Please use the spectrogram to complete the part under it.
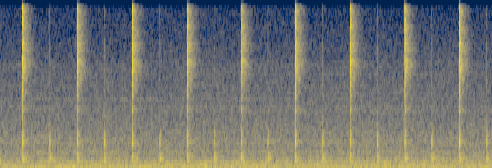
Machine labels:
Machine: valve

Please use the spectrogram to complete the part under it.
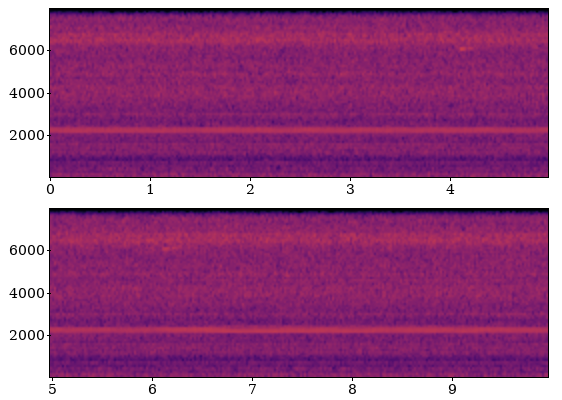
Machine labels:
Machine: pump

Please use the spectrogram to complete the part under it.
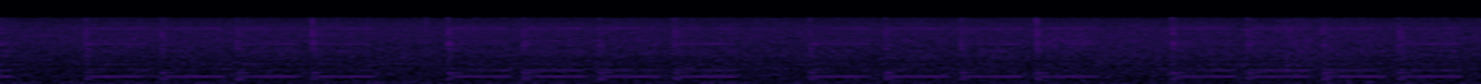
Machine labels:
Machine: slide rail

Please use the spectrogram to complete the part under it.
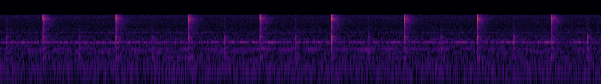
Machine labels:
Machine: valve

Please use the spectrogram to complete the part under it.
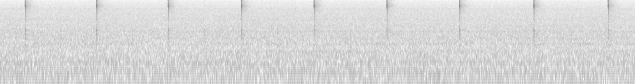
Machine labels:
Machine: valve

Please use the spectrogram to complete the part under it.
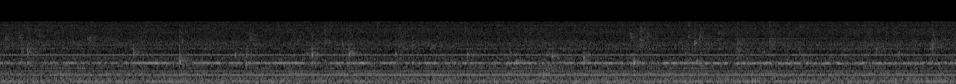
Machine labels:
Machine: pump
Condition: normal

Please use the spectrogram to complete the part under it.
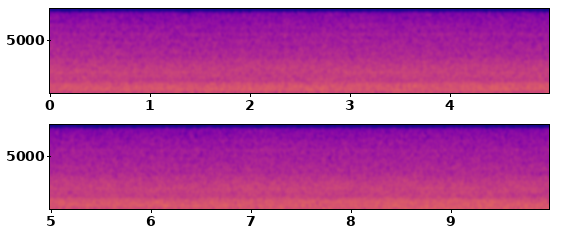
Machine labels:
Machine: fan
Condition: normal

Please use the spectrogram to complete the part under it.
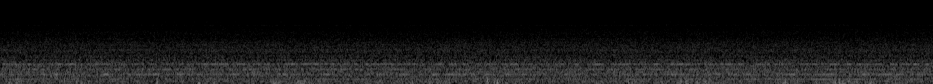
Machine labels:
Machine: fan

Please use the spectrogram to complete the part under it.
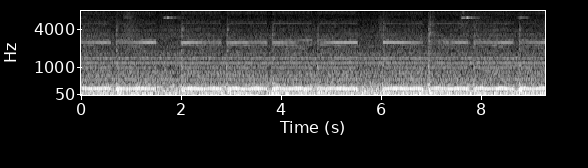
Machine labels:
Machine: slide rail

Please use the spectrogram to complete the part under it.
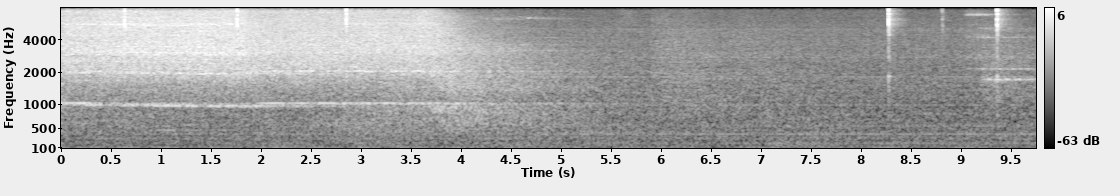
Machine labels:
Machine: valve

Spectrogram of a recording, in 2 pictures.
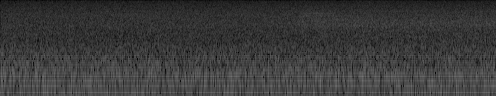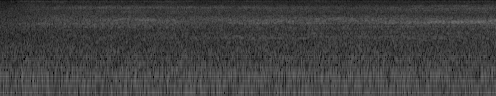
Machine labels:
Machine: fan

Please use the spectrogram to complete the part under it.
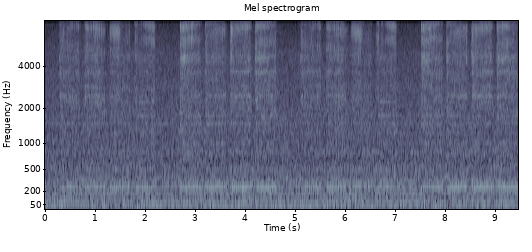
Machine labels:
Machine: slide rail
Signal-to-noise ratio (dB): -6 dB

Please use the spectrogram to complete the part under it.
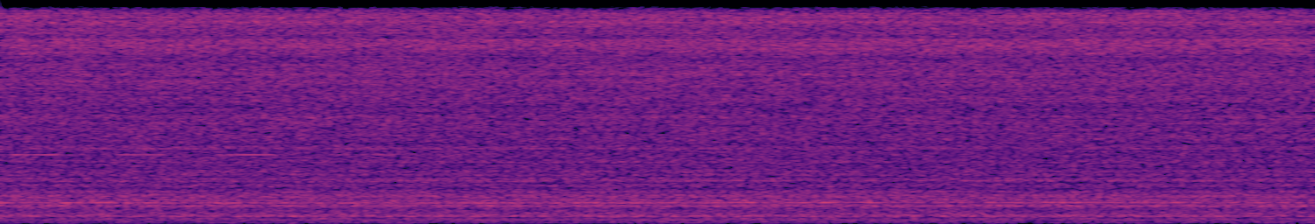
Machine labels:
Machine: fan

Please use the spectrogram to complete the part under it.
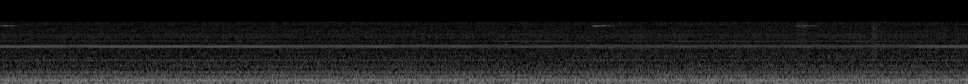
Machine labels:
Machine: pump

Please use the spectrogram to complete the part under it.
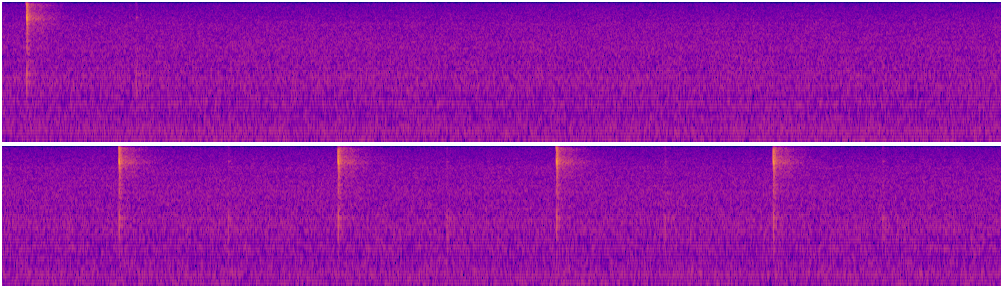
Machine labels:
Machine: valve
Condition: normal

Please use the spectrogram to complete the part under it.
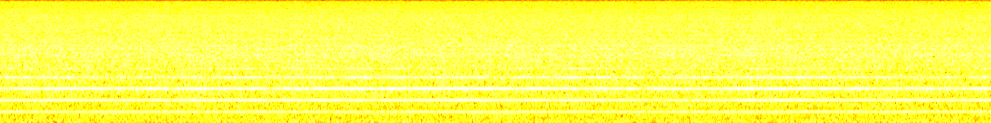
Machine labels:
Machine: fan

